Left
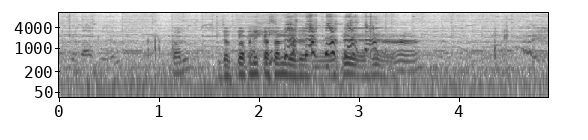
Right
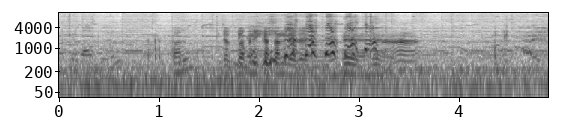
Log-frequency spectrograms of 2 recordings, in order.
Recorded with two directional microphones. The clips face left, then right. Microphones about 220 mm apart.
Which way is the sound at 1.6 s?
50° left (ahead or behind).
